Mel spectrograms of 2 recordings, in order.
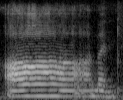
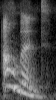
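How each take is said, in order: First: Almond with an open AH, no L; Almond the French way, AH-mond. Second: Almond with a short A and clear L; bright AL-mond, L sounded; Almond as AL-mond, crisp. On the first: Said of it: "French pronunciation was ah". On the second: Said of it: "Why is it not almond?". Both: Shown as a demonstration.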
